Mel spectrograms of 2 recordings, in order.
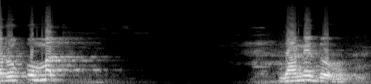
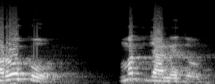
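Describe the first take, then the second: First: "रोको मत" run together and rising, long pause, then "जाने दो"; pause after मत. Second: "रोको" falls as a full command, pause, then "मत जाने दो"; pause after रोको. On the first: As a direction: break after "मत", letting "जाने दो" fall. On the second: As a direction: break after "रोको", keep "मत जाने दो" together. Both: Shown as a demonstration. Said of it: "लेकिन अर्थ का अनर्थ हो गया".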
